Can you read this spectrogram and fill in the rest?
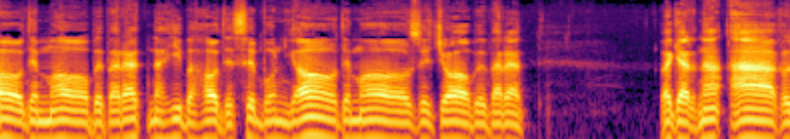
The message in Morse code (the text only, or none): none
